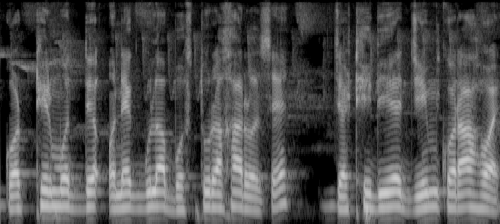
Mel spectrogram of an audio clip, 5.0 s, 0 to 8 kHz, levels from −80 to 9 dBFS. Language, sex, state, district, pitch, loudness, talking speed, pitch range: Bengali, male, Assam, Hailakandi, 150 Hz, -17 LUFS, 130 wpm, 135-155 Hz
